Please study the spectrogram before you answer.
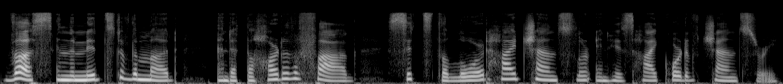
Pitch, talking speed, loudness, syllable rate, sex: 195 Hz, 190 wpm, -20 LUFS, 4.2 syllables/s, female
